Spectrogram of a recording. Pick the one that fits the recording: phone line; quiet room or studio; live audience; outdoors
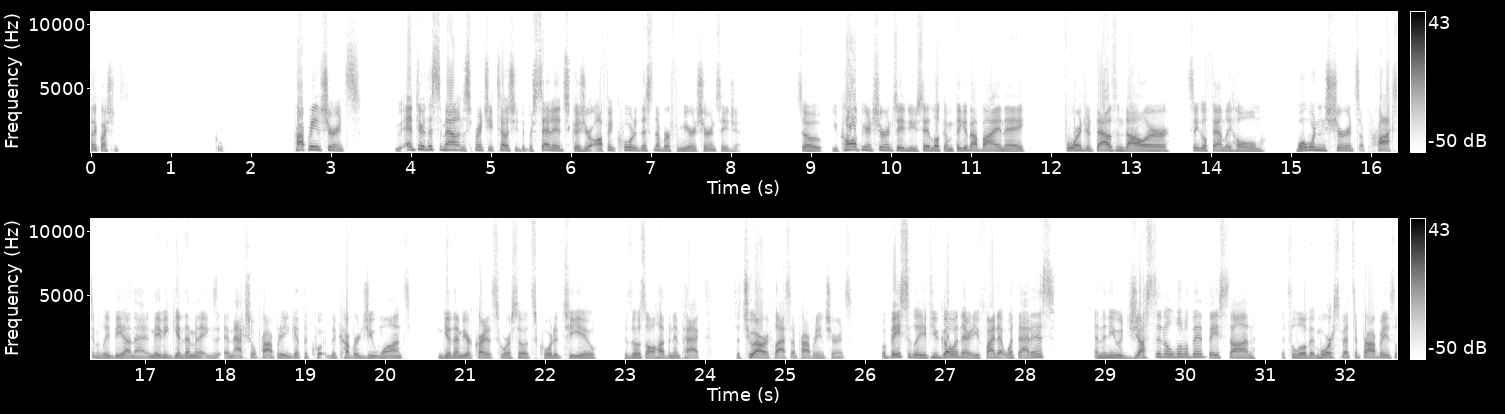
live audience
